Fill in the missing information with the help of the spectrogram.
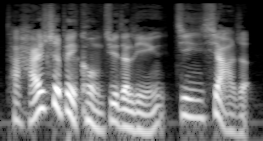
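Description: A man interpreting a sermon phrase by phrase, matching the preacher's expressive delivery. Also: medium pitch, normal speed, no room sound, clean studio sound.

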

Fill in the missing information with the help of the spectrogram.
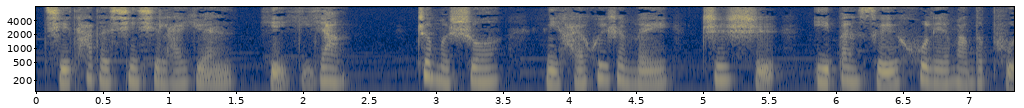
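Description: Low, gravelly woman narrating a script. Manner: steady, measured reading of a prepared text.

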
